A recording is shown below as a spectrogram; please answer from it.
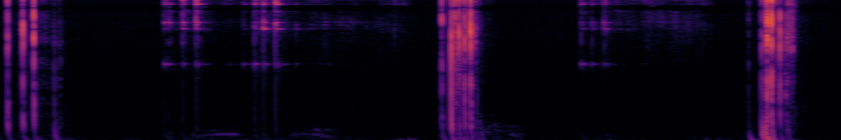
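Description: A tall, clear, empty glass drinking tumbler with water droplets inside lies on its side on a bedsheet and is tapped along its side with long fingernails. A quick burst of light clicks is followed by softer, scattered taps with a faint bright ring and a hollow low resonance. Two louder, sharper taps stand out near the middle and the end.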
